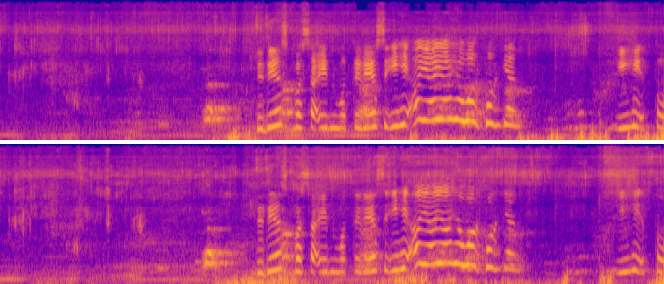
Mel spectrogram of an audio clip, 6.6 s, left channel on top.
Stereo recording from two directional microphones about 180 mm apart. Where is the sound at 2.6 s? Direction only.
10° left (ahead or behind).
